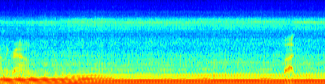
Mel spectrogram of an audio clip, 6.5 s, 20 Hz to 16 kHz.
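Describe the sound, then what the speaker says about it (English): A Yamaha F70 outboard engine runs steadily on a pontoon boat, a loud, close, even mechanical drone throughout, with someone talking over it. "I don't want to run the engine too long"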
